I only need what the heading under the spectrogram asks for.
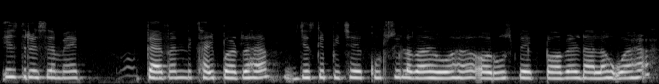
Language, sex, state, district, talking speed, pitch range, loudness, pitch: Hindi, female, Jharkhand, Garhwa, 200 wpm, 295-315 Hz, -15 LUFS, 305 Hz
